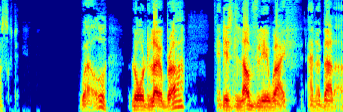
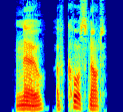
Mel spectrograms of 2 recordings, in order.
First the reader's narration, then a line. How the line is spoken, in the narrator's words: I replied coldly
